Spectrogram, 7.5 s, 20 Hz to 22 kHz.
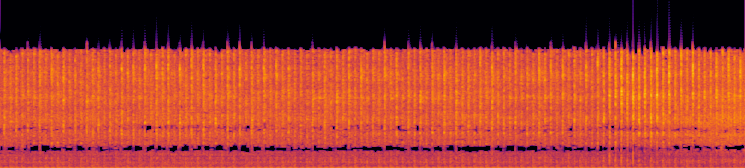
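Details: Freshly rebuilt 1641cc engine at first startup: lumpy idle with a steady knock about three times a second and occasional pops; source unknown.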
